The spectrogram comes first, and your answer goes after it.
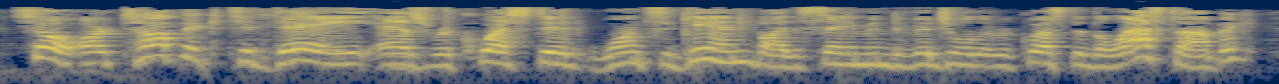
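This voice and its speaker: A man's voice: sits high, animated, moderate pace, pushed and bright, husky. A man hosting a casual chat show in a laid-back way, steering the talk. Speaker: podcast host. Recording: dull lo-fi recording.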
